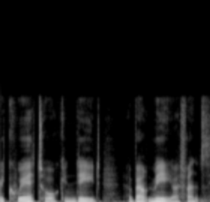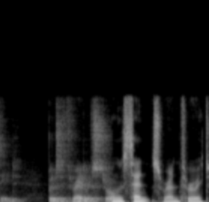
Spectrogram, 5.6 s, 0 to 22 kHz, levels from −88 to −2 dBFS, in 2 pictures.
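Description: Speech where, from 2.7 to 4.28 s, the voice abruptly turns roomy, hollow and thin, about 10 dB quieter with noise around 40 dB below it, likely a switch to a distant microphone; unlike added reverb, it cuts in and out instantly.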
